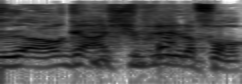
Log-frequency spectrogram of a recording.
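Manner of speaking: mock flabbergasted, awestruck gushing amazement. Recalling meeting Kate beside Prince William, reenacting being flabbergasted. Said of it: "the flabbergasted".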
